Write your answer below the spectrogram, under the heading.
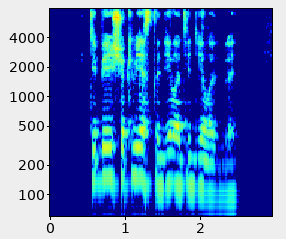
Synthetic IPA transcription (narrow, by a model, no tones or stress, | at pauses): tʲɪbʲejɪɕːokvʲest̪ɨdʲe̞lˠətʲidʲe̞lˠətʲblʲɪ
